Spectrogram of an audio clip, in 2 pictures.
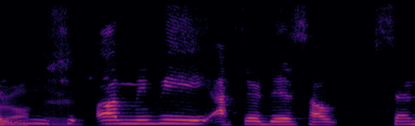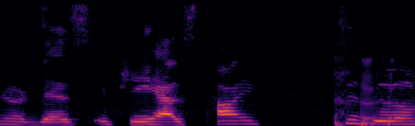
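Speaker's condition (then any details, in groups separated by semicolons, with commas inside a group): Mild cerebral palsy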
